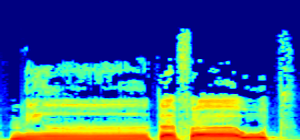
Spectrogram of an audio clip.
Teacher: اللسان يقترب جدا من مخرج التاء ولا يلامس من تاء، فإذا انتهى زمن الغنة نقرع بطرف اللسان مخرج التاء هكذا من تفاوت.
